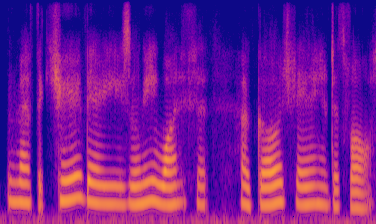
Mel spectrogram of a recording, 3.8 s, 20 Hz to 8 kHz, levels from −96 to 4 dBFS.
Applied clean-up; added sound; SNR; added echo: neural diffusion model UNIVERSE++.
